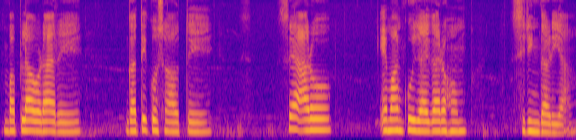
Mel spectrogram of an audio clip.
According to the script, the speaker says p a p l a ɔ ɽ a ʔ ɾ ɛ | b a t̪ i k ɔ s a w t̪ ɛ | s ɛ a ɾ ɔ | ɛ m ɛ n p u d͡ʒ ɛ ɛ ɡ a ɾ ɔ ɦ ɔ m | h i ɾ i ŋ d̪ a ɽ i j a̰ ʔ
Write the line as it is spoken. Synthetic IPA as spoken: b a p l a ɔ ɽ a ʔ ɾ ɛ | ɡ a t̪ i k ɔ s a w t̪ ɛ | s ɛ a ɾ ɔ | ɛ m a n k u d͡ʒ a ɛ ɡ a ɾ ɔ ɦ ɔ m | s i ɾ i ŋ d̪ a ɽ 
